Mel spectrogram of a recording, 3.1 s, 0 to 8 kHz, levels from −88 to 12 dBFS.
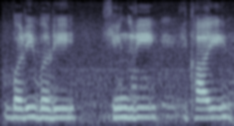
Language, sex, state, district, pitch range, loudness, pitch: Hindi, female, Haryana, Rohtak, 215-230 Hz, -14 LUFS, 220 Hz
